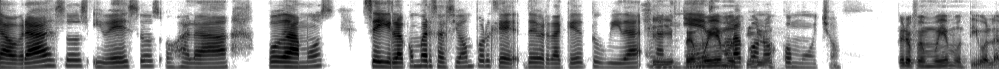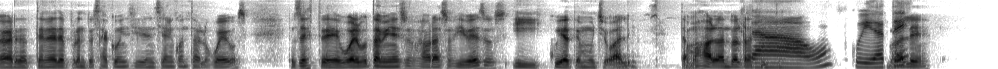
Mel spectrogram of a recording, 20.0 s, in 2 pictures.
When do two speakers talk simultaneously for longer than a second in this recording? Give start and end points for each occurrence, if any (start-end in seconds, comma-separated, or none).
6.4-7.7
